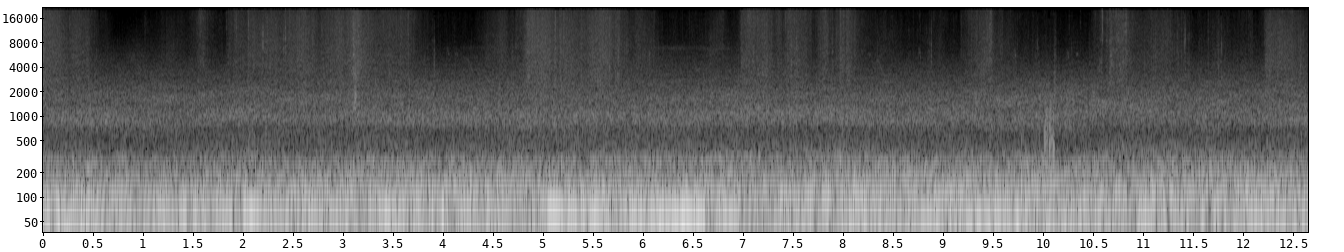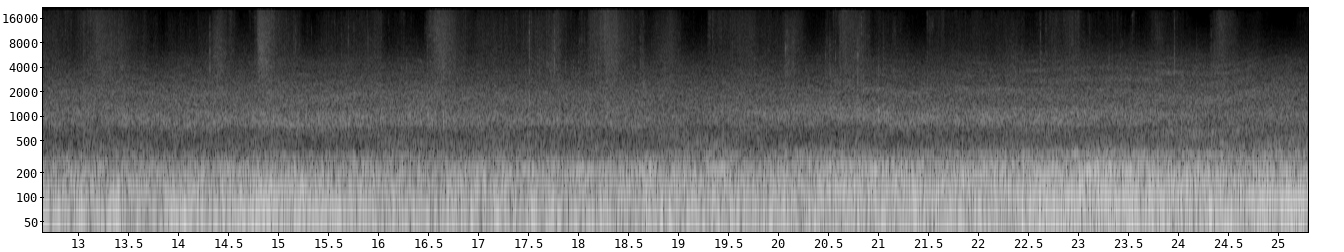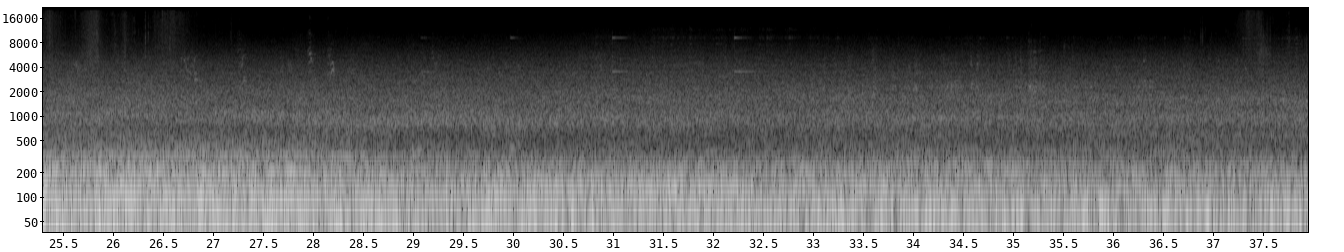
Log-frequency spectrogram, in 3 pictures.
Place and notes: Kamogawa river, Kyoto - walk along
